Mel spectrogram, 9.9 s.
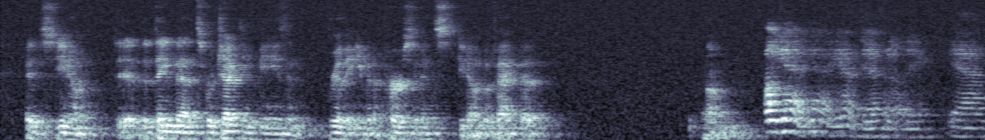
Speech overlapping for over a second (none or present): none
